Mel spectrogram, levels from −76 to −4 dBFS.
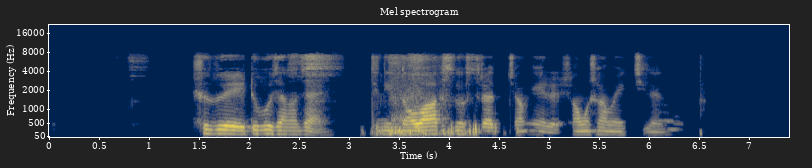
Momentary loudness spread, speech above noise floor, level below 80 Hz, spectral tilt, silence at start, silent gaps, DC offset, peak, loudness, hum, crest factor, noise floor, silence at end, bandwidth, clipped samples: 17 LU; 28 dB; -60 dBFS; -4.5 dB/octave; 0.85 s; 1.23-1.43 s, 3.07-3.11 s; under 0.1%; -2 dBFS; -21 LUFS; none; 22 dB; -49 dBFS; 1.1 s; 8.4 kHz; under 0.1%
